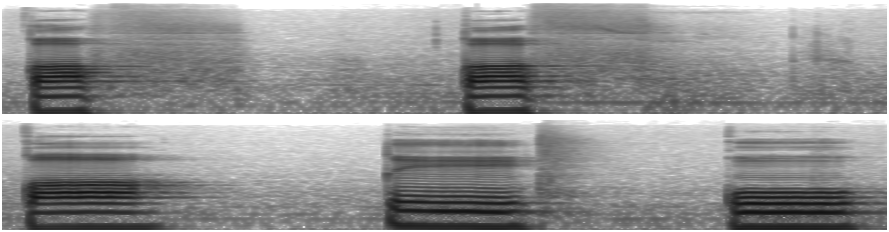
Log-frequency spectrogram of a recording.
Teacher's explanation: qaf itu pangkal lidah ketemu dengan pangkal langit-langit ya, langit-langit mulut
